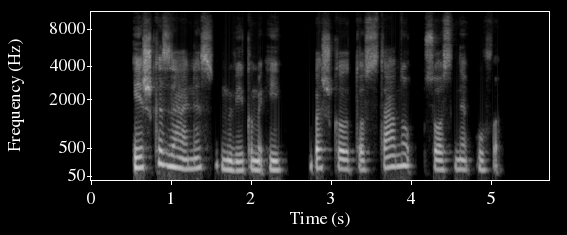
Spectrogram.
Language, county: Lithuanian, Telšiai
